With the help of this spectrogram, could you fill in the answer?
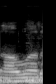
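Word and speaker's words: hour: उसका pronunciation आवर है सर। सर हाँ हाँ एच, सर एच साइलेंट। हाँ हाँ, ठीक है, सुन लिए, सुनो। एच यहाँ पे साइलेंट है, इसीलिए यहाँ पे एन लगा है।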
